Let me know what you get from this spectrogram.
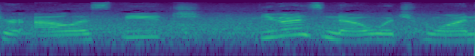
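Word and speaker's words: Alys Beach: bike ride away from Ali's Beach or Alice Beach you guys know which one it is like comment down below because we're all so confused I don't get why spelled alleys and pronounce Alice so let me know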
